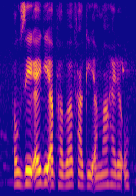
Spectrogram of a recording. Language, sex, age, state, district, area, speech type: Manipuri, female, 30-45, Manipur, Kangpokpi, urban, read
